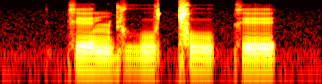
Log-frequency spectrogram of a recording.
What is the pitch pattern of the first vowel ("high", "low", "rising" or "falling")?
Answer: low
